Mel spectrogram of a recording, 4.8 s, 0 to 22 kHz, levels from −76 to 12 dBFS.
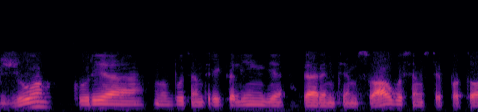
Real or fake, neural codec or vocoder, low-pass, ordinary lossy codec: real; none; 7.2 kHz; MP3, 24 kbps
